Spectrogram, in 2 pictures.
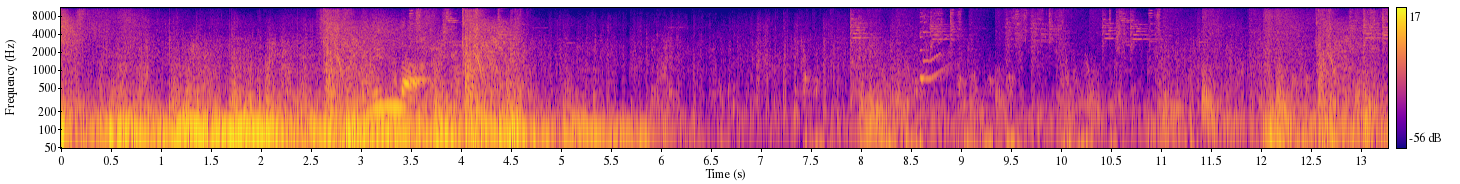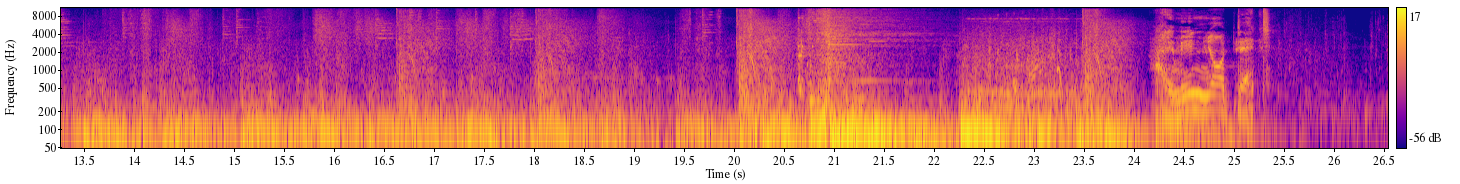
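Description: Low rumbling booms of magic blasts pulse under the fighting.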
